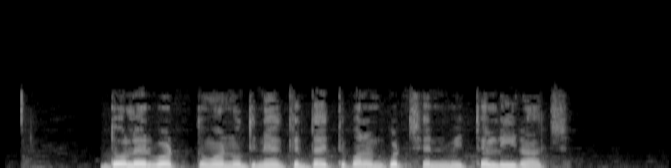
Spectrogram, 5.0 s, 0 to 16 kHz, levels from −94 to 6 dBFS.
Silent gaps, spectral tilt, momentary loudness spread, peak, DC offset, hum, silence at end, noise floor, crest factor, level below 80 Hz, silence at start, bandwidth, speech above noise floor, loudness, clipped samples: none; -9 dB/octave; 9 LU; -2 dBFS; under 0.1%; none; 0.95 s; -75 dBFS; 18 dB; -56 dBFS; 0.75 s; 7.4 kHz; 57 dB; -18 LUFS; under 0.1%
